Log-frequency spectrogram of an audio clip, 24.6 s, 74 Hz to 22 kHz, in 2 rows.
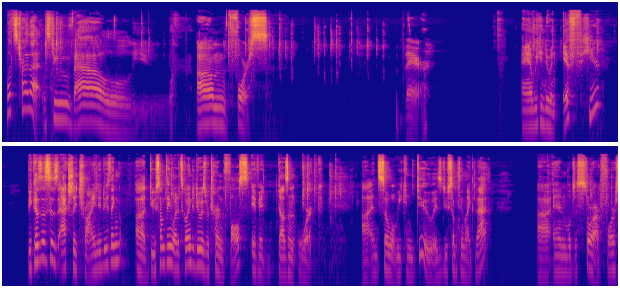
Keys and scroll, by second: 0.4-1.4 typing, 2.5 BackSpace, 4.0-7.3 typing, 6.1 ctrl+z, 10.0-11.6 typing, 13.8 BackSpace, 14.1 shift+0, 15.4 space, 15.6 shift+[, 16.1 Down, 16.6 Up, 17.1 Delete, 17.5 Down, 18.2 Return, 18.5 shift+], 18.9 ctrl+s, 21.2 Tab, 21.6 ctrl+s, 23.6 Return, 24.1 Up, 24.2 Tab.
